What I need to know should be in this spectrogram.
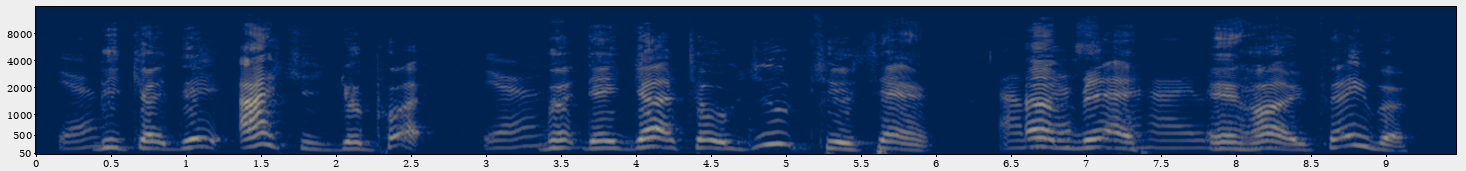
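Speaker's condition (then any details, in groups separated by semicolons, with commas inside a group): Cerebral palsy; from birth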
